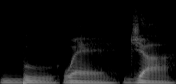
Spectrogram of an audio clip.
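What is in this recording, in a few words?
"buweja", concatenated syllables; Affixing experiment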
